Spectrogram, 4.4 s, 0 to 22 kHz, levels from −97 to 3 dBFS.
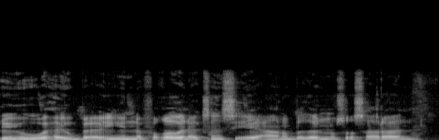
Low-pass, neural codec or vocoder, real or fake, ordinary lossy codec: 10.8 kHz; none; real; none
